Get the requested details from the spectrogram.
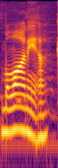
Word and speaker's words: Melania: How do we pronounce her name? Do you guys know? Melania. It's Melania. Good.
